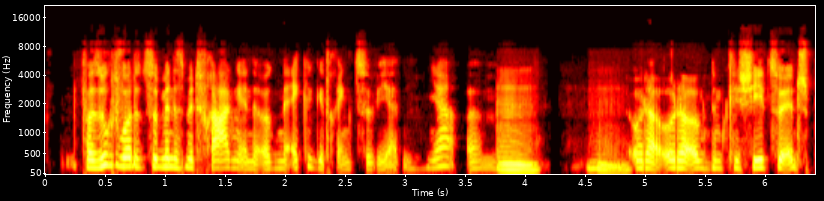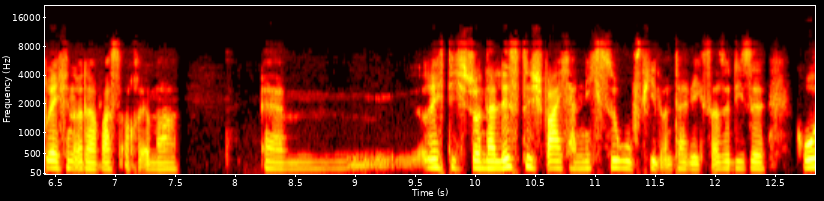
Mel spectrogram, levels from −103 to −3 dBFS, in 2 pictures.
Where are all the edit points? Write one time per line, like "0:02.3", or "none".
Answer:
none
